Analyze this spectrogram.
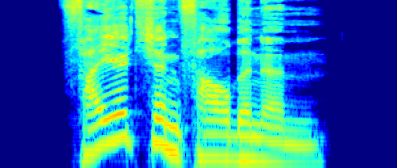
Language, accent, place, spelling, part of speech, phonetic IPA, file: German, Germany, Berlin, veilchenfarbenem, adjective, [ˈfaɪ̯lçənˌfaʁbənəm], De-veilchenfarbenem.ogg
- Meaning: strong dative masculine/neuter singular of veilchenfarben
